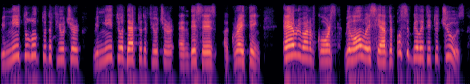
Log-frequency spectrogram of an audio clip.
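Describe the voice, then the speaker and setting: A man's voice: sits high, expressive, normal speed, clean tone, no echo. A man hosting an online trading webinar, talking in an earnest, persuasive way with frequent hesitations. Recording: dull, dry online webinar audio.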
